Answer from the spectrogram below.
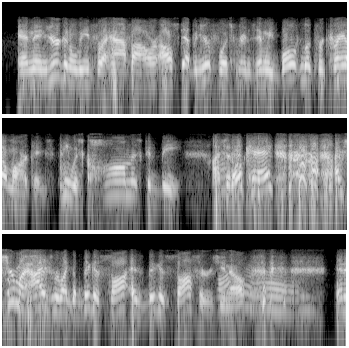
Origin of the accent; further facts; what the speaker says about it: California, United States; And I'm from California.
